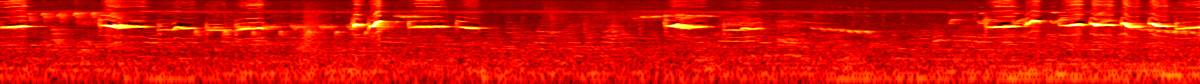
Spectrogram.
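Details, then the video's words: Lure song of an olive-winged bulbul: bursts of slurred whistled phrases separated by quiet gaps, ending in a dense, tumbling run of notes. "PANCINGAN KAPAS TEMBAK DIJAMIN NYAUT"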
